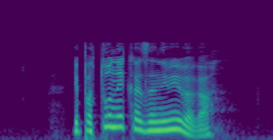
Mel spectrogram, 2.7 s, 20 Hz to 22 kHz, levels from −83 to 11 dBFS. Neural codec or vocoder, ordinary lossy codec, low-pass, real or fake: none; none; 7.2 kHz; real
